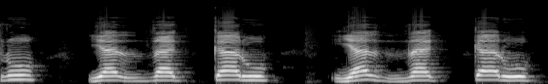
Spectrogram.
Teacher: را کے اوپر جب زبر یا پیش آ جائے تو را کو موٹا پڑھتے ہیں، اور را کے نیچے جب زیر آ جائے تو را کو باریک پڑھتے ہیں۔ یہاں را کے اوپر پیش ہے تو را کو موٹا پڑھیں گے۔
